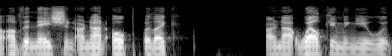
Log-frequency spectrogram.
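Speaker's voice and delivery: ordinary talk, nothing marked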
